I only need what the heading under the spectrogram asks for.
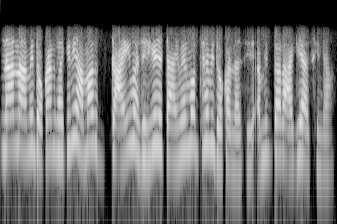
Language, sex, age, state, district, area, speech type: Bengali, female, 30-45, West Bengal, Purba Medinipur, rural, conversation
